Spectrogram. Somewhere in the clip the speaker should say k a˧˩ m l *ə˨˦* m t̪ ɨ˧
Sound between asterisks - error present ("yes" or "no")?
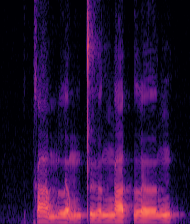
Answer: yes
